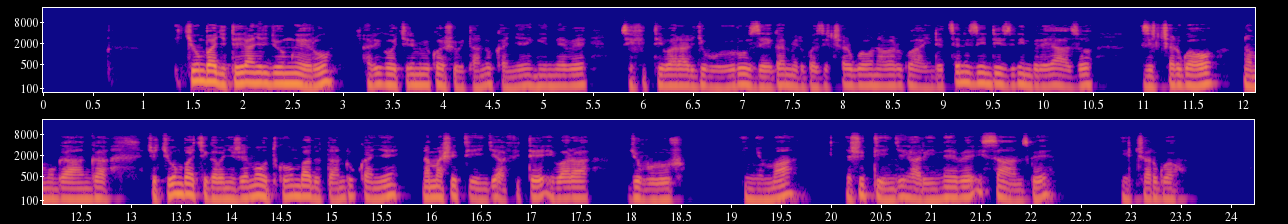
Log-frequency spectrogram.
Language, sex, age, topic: Kinyarwanda, male, 18-24, health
